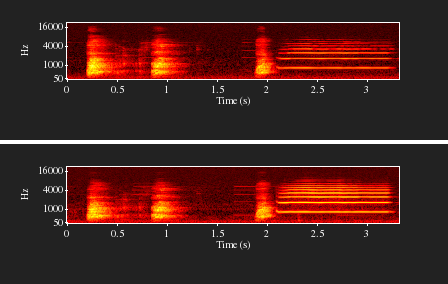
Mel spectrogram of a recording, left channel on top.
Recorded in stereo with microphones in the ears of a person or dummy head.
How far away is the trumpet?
About 0.9 m.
